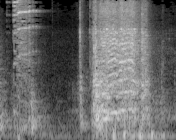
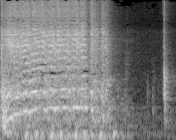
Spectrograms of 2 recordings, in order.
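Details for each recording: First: Free non-running John Deere lawn mower, after plugging in a missing switch connector: short burst of quick even starter cranking turning the engine over straight away; normal cranking. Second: Free, non-running John Deere riding mower: about a second of quick starter cranking then cuts out dead; faulty mower deck PTO engagement switch only cranks in the right position, replacement needed.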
